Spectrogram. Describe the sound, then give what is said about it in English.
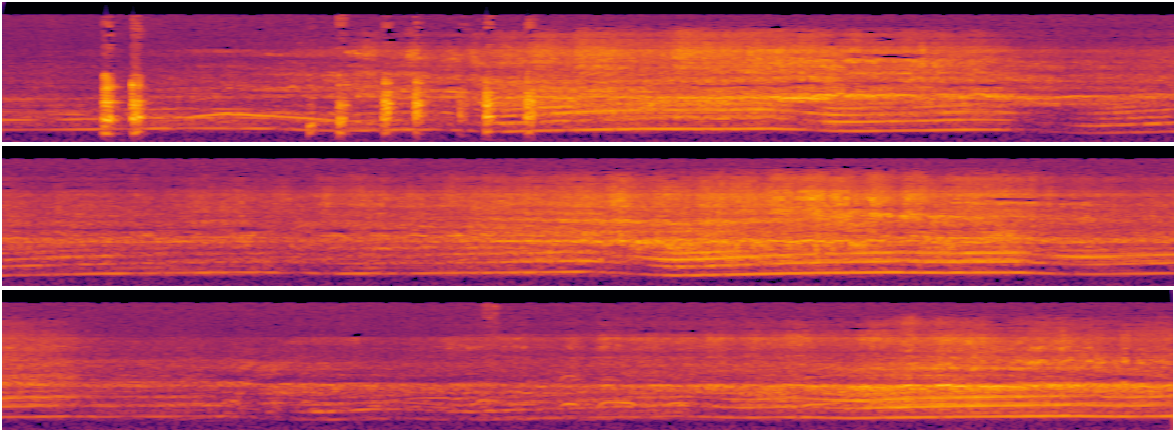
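Cars street racing with tires skidding before a large crowd: a loud, sustained squeal that wavers up and down in pitch throughout, opened by a few sharp bangs. “There's like a hundred people out there street racing.”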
